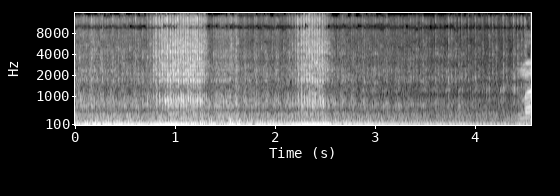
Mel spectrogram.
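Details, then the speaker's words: 1929 Ford Model A hot rod, flathead four, Stromberg 97 carb, Tattersfield intake, Model B distributor: deep lumpy idle with two short throttle blips; exhaust loud but clean and even, much quieter than it was. "better, actually much quieter overall than it was. I mean, it's still pretty loud, but definitely better."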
